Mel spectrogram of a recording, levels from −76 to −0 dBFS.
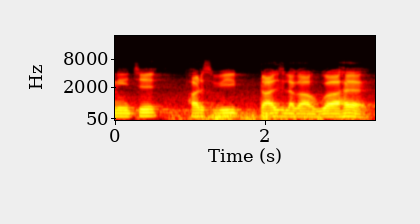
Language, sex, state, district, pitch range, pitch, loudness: Hindi, male, Uttar Pradesh, Lalitpur, 115-125 Hz, 120 Hz, -16 LUFS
